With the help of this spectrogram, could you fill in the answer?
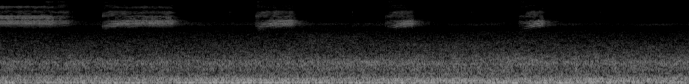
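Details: A Kaempfer cicada (Platypleura kaempferi) in Tokyo, Japan, on July 6, 2022, sings in high, buzzy bursts repeated about once a second over a low rumble.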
